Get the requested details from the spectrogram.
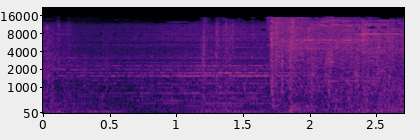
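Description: A treasure chest in a game opens with a shimmering chime.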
